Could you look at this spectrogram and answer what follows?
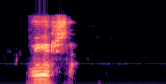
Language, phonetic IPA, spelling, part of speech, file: Latvian, [vìrsa], virsa, noun, Lv-virsa.ogg
- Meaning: 1. top (the upper part, of an object, body, etc.) 2. surface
